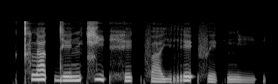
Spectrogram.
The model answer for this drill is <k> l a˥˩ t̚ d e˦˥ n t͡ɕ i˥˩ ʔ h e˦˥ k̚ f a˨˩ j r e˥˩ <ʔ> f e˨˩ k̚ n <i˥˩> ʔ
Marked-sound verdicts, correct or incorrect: incorrect: kʰ, correct, incorrect: i˨˩

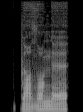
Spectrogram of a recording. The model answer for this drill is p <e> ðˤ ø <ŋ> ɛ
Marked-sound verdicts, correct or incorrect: incorrect: ɨ, correct

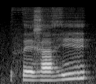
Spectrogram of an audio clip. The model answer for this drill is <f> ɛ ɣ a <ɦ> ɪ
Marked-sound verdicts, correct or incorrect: correct, correct

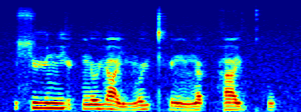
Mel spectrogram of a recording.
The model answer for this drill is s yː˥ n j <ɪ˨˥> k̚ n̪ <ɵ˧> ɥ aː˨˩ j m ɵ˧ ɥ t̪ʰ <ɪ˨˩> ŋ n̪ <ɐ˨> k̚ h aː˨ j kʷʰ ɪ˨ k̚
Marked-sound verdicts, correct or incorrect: correct, correct, correct, correct

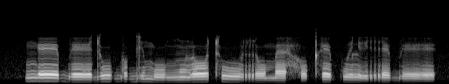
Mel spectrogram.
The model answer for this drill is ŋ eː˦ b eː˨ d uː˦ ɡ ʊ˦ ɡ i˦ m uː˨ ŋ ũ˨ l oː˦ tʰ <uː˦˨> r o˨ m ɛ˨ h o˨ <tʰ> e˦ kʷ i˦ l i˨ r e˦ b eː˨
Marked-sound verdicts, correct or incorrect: correct, incorrect: kʰ

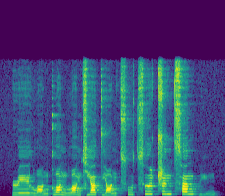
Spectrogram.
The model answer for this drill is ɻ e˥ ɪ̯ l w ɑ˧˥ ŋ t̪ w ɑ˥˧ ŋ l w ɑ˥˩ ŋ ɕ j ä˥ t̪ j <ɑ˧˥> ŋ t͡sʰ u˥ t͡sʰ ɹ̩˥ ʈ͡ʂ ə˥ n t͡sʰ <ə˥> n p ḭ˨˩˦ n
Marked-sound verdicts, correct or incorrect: correct, incorrect: a˥

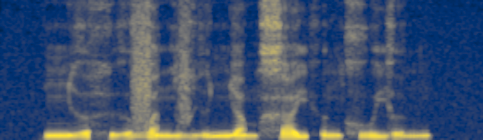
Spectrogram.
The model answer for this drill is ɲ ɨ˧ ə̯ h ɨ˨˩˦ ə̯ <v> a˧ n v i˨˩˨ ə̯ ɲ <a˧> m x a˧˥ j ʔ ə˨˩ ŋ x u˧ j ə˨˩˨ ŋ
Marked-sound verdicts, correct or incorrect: correct, incorrect: a˨˩

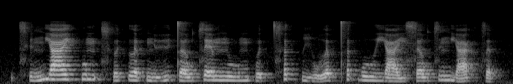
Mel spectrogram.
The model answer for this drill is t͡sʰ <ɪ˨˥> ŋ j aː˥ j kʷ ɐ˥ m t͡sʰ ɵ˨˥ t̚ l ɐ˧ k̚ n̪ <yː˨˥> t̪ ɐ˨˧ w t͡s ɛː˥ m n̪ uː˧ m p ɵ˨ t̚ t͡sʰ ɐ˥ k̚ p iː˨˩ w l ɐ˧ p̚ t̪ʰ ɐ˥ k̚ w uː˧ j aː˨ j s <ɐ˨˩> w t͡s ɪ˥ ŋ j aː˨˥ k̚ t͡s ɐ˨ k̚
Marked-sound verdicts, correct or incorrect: correct, correct, incorrect: ɐ˧

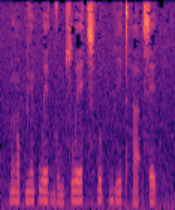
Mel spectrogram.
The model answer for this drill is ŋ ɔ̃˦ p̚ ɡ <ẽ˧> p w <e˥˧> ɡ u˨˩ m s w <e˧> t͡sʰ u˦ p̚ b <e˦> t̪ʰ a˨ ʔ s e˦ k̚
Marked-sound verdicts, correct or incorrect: incorrect: ẽ˦, correct, incorrect: e˦, incorrect: i˦

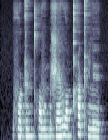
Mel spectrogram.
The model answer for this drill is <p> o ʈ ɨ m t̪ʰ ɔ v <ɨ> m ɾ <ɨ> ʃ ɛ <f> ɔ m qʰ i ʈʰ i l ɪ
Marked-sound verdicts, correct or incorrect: incorrect: f, correct, incorrect: ɪ, incorrect: v

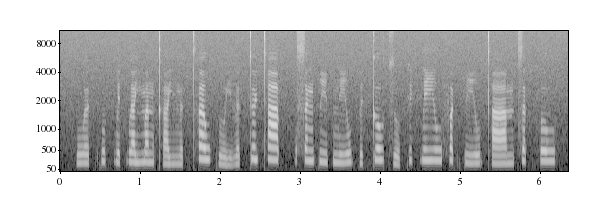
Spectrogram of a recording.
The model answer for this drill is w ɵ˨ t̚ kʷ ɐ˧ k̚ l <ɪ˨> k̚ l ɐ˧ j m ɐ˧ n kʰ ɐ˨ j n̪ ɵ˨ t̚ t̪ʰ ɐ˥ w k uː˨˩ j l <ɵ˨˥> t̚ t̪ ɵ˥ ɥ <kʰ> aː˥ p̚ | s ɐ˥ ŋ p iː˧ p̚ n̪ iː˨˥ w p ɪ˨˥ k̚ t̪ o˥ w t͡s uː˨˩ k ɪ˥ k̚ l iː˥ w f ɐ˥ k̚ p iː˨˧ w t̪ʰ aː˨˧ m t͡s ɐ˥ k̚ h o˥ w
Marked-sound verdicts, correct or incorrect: incorrect: ɪ˨˥, incorrect: ɵ˨, incorrect: t̪ʰ

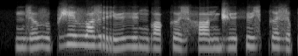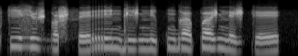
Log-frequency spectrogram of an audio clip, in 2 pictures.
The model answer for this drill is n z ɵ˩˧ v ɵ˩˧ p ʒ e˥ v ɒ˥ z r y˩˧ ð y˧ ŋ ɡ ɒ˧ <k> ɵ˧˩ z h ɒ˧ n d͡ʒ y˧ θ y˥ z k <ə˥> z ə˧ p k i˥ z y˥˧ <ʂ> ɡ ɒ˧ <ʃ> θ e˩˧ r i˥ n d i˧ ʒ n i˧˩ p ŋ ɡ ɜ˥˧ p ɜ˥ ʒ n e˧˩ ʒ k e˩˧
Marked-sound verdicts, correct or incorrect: correct, correct, incorrect: ʒ, incorrect: ʂ

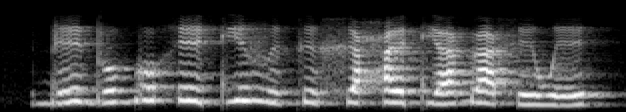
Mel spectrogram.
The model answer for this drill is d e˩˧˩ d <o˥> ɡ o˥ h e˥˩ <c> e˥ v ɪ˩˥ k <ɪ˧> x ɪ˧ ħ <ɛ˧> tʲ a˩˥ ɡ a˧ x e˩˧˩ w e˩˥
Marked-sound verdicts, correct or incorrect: incorrect: o˧, incorrect: tʲ, correct, correct

